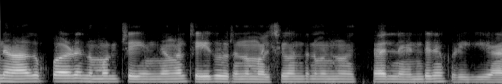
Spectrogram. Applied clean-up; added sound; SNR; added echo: neural mask model DeepFilterNet 3.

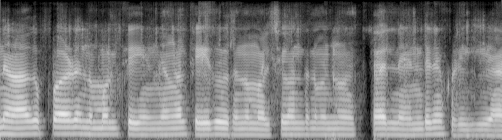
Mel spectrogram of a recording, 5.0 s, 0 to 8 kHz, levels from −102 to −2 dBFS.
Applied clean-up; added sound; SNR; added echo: neural mask model Resemble Enhance denoiser.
